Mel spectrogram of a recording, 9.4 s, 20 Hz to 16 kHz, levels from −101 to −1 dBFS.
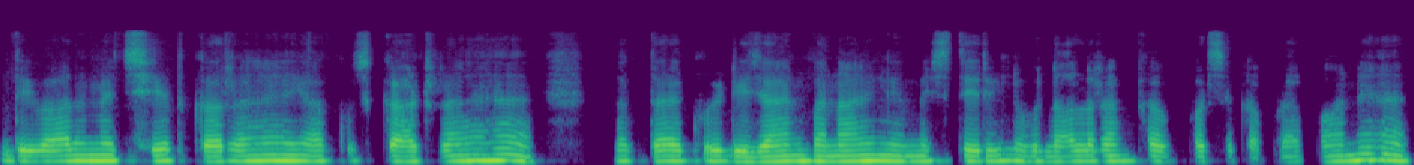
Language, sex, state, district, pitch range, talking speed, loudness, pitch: Hindi, male, Bihar, Gopalganj, 115-125 Hz, 160 wpm, -26 LUFS, 120 Hz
